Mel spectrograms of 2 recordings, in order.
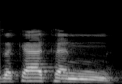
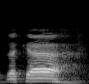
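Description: First: The word ends with a t and n sound. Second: The word ends with a soft h sound. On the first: Reading continues past the word. "If you keep reading, you pronounce it like regular Tanween" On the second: Reading stops on the word. "if you stop on it, you're going to say"

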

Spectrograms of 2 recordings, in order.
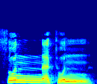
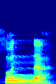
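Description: First: The word ends with a t-sound and -un. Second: The word ends in a with no t-sound. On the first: The reading continues on without stopping. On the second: The reader stops on this word.

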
